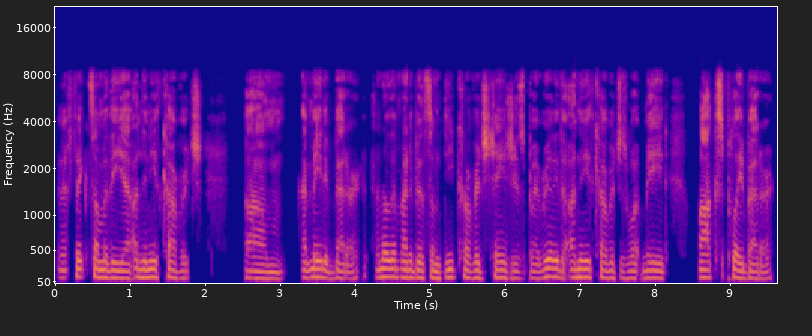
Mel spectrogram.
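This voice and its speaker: A man's voice: lowish voice, level tone, fairly quick, no room sound. A man giving a casual live-stream lecture on video game tactics, informal and conversational, wandering into tangents as he explains.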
